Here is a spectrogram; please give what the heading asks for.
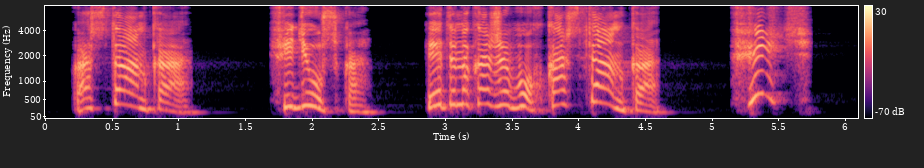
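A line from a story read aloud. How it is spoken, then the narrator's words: Child and man calling loudly. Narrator (Russian): два голоса, один детский, другой мужской, громко позвали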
